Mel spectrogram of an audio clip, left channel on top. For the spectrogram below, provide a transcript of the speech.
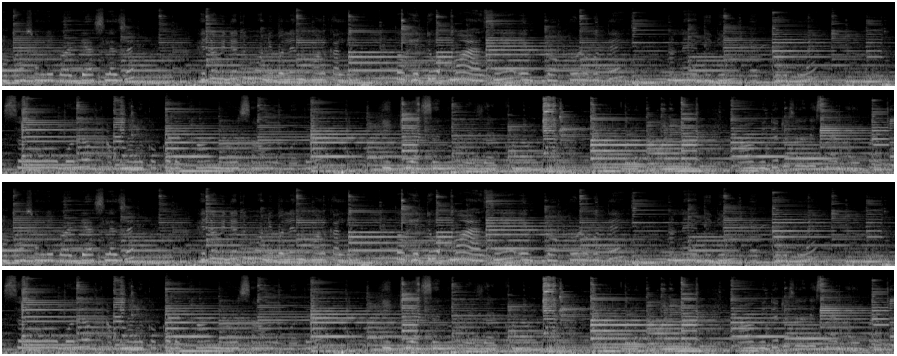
মামাৰ ছোৱালীৰ বাৰ্থডে আছিলে যে, সেইটো ভিডিঅ'টো মোৰ দিবলৈ নহ'ল কালি। তো সেইটো মই আজি এই ব্লগটোৰ লগতে মানে দি দিম এড কৰি পেলাই। চ' ব'লক আপোনালোককো দেখাওঁ, ময়ো চাওঁ লগতে কি কি আছেনো ৰিজৰ্টখনত। আৰু ভিডিঅ'টো যদি চাই ভাল পায়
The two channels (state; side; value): identical; both; correlation 1.00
